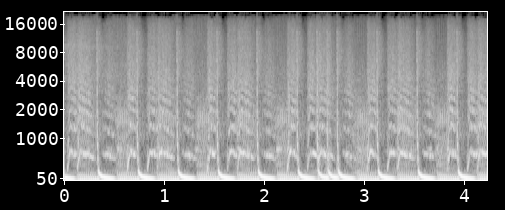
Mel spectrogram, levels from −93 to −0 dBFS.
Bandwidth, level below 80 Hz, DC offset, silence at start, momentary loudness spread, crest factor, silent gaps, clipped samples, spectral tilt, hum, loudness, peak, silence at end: over 20 kHz; -10 dBFS; under 0.1%; 0 s; 2 LU; 6 dB; none; 0.8%; -4 dB/octave; none; -7 LUFS; 0 dBFS; 0 s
